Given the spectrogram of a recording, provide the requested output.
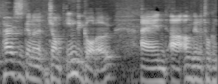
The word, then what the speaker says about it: Godot: you pronounce godo now we're going to be pronouncing it gotto like dot gotto not gotto like godot you can pronounce it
